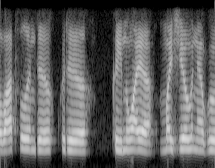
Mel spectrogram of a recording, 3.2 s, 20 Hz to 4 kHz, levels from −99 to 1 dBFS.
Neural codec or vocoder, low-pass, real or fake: none; 3.6 kHz; real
